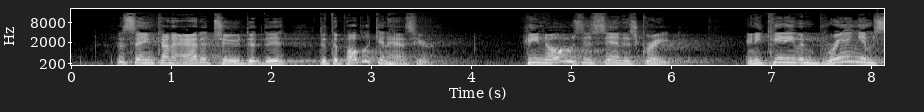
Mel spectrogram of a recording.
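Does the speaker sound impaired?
No.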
